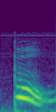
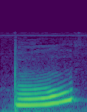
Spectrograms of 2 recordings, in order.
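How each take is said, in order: First: Bu is said with a falling tone. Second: Bu is said with a rising tone. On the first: ""bu" itself is fourth tone" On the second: "will change to"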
